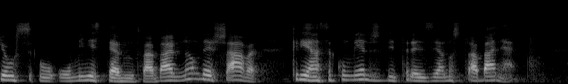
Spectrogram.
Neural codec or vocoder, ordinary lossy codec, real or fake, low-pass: codec, 16 kHz, 0.7 kbps, FocalCodec; none; fake; 7.2 kHz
